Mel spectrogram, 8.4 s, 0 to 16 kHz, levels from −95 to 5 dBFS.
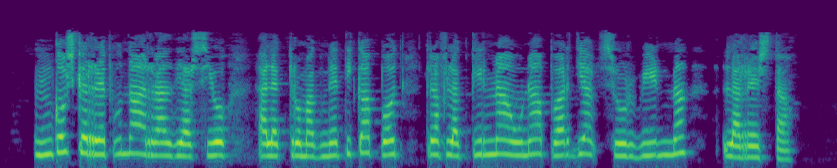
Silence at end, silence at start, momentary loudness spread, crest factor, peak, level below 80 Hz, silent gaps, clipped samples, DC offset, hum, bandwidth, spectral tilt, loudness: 0.45 s; 0.35 s; 8 LU; 16 dB; -2 dBFS; -66 dBFS; none; under 0.1%; under 0.1%; none; 8 kHz; -3 dB/octave; -17 LUFS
